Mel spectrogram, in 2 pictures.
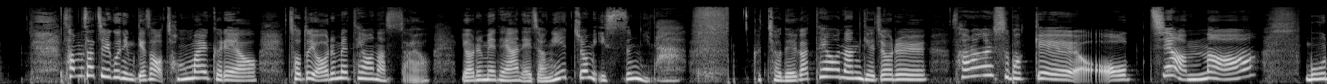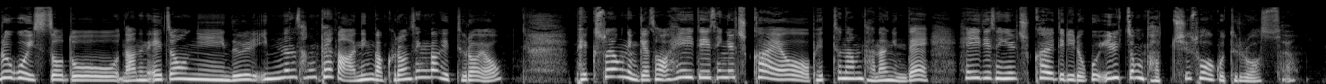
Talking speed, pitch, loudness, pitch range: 285 characters per minute, 240 Hz, -15 LUFS, 210-295 Hz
